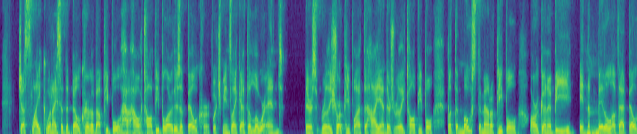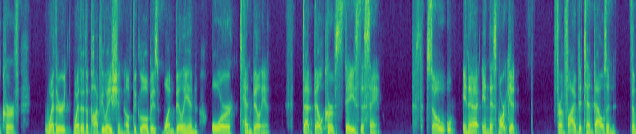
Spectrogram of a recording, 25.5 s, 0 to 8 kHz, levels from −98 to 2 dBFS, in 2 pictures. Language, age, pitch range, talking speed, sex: English, 30-49, 130-155 Hz, 200 wpm, male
